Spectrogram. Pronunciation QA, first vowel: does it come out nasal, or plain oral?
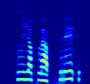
oral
